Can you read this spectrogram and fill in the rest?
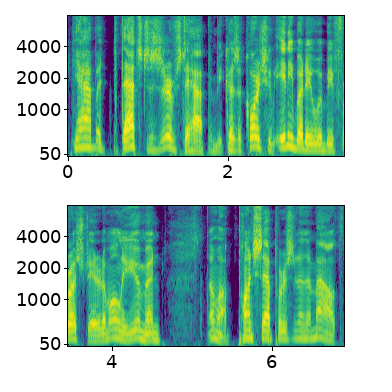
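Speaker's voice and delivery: imitating a worked-up, frustrated outburst; frustrated venting. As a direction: voice the indignant self-justifying inner rant. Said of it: "it just frustrates me".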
